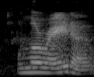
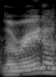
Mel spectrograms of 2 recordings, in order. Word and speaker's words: Laredo: Laredo. – Laredo, Texas.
